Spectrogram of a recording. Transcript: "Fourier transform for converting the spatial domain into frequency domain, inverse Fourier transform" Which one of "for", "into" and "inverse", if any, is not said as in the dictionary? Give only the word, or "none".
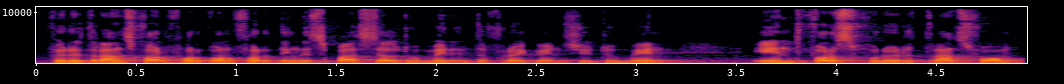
inverse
